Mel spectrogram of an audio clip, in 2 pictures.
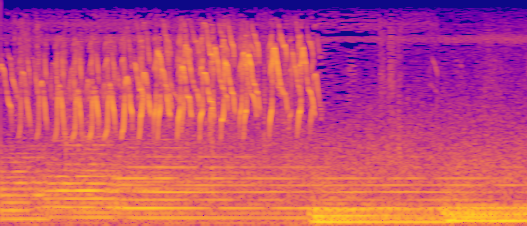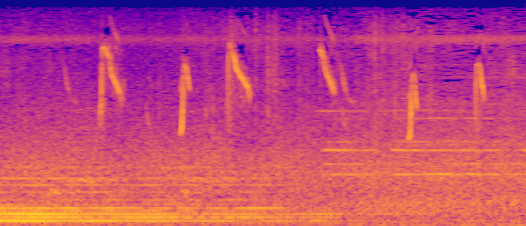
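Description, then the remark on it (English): A rapid burst of sharp, repeated alarm calls from a sentry bird warning of a viper opens the scene, followed by scattered chirps and calls from several birds as the flock gathers for protection, over a low, steady background rumble. “The sentry bird immediately sounds the alarm. The flock comes together for protection.”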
